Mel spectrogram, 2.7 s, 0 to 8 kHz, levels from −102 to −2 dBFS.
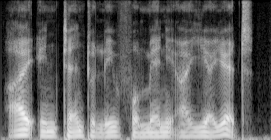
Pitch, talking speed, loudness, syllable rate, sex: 90 Hz, 200 wpm, -18 LUFS, 4.5 syllables/s, male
